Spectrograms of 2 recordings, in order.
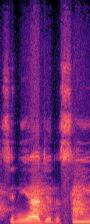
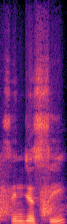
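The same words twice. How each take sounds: First: সি with a long i; সি held long; stretched vowel. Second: সি with a short i; no stretch. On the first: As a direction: draw out the vowel of সি. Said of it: "তখন জেরে টান দিব". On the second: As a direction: cut the vowel of সি short. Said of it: "শুধু জের থাকলে টান দিব না". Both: Shown as a demonstration.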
